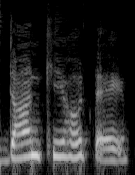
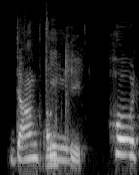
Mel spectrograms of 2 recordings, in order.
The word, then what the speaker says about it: Don Quixote: And the other funny thing is it's Don Quixote, but everyone in my class thought it was Donkey Hote. Because if you say Don Quixote, it sounds like the word, like the English animal, donkey. So our teacher had to be like, no, it's not donkey. That's not his name.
